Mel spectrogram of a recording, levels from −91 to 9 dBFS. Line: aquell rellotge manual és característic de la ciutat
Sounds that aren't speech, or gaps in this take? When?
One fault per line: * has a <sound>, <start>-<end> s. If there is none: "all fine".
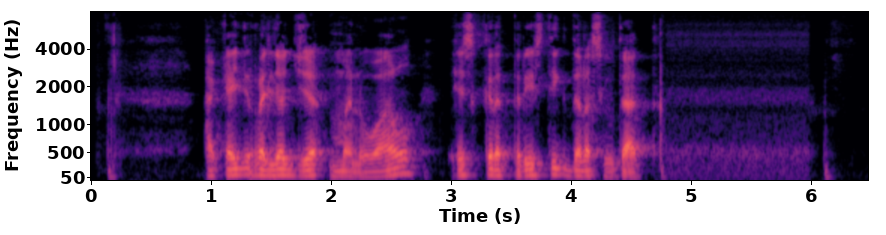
all fine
